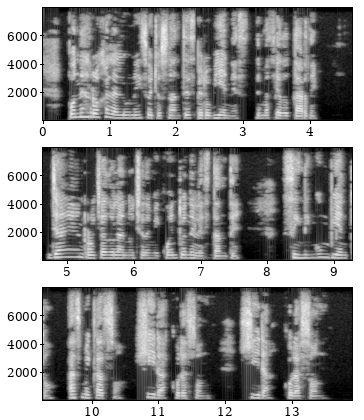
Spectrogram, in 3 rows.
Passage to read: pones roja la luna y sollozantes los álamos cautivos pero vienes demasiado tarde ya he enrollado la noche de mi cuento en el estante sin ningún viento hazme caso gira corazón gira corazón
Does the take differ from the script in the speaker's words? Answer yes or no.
yes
